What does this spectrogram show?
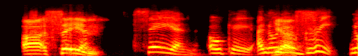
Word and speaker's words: Saiyan: How do you pronounce your last name? Saiyan.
